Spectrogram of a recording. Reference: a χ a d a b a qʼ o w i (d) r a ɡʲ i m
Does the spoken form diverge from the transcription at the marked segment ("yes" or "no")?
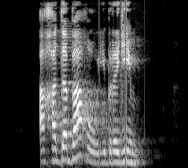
yes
